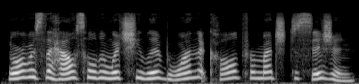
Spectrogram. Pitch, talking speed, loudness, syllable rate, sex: 270 Hz, 235 wpm, -17 LUFS, 6.2 syllables/s, female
